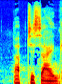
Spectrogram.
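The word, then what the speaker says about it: Baptisein (βαπτίζειν): Also das ist Baptisein oder Baptisein, spricht man so aus? Baptisein, genau. Also von der Bedeutung bedeutet es so tauchen, eintauchen, untertauchen, manchmal auch waschen, aber ich glaube in Wirklichkeit geht es um dieses Tauchen.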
